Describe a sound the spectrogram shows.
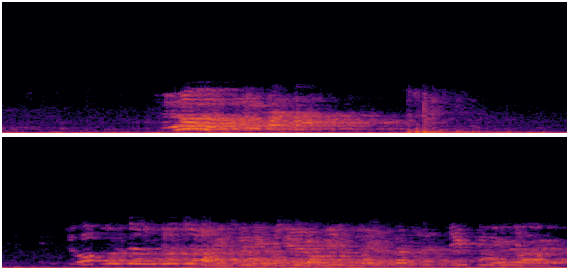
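Men shout to each other during a football game, heard from a distance.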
